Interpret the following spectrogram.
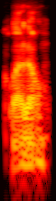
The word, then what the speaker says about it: Lidl: It's pronounced Lidl. Lidl.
